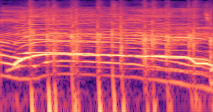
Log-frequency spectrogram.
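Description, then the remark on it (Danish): Audience applause welcoming half of a band: steady, rhythmic claps at a brisk even pace beneath a loud, sustained, wavering vocal tone like a long cheer, continuous for about two seconds. “Ja, det, det er fedt nok, at ja, halvdelen, og alligevel får vi et bifald.”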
